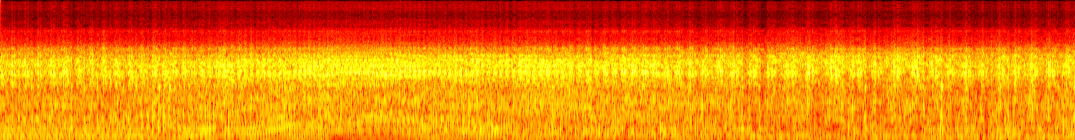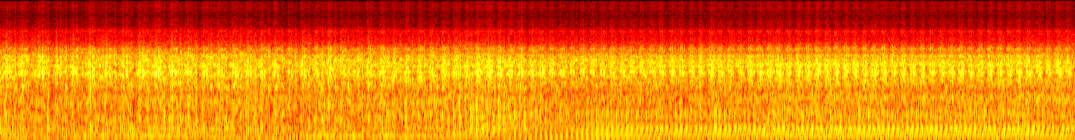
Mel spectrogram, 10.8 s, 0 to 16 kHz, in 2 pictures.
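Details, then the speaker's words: 1G DSM four-cylinder petrol engine idling and revving with a deep, uneven knock beneath the exhaust; suspected rod knock, with milky white fluid found afterwards; not confirmed. "So, thinking we're going to have I think that's rod knock. I think you all can agree on me on that one."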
